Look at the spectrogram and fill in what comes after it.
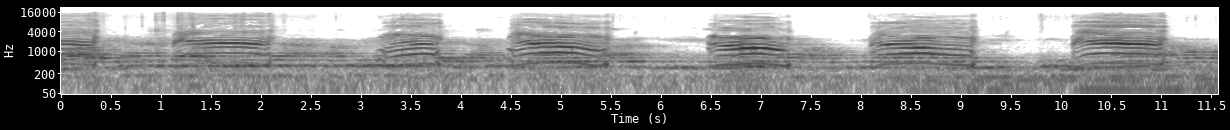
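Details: Cats that came to a house and stayed only a day or two meow repeatedly: about seven drawn-out, rising-then-falling harmonic meows, each near a second long, spaced one to two seconds apart, over a quiet low background hum.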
